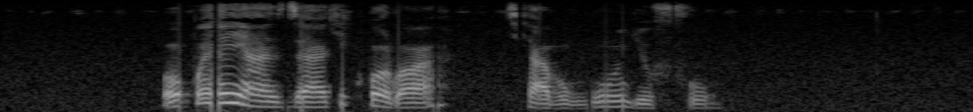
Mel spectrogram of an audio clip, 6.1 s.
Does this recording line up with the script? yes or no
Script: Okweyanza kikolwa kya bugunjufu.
yes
